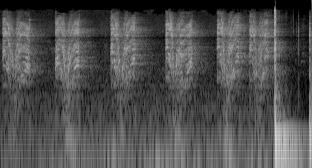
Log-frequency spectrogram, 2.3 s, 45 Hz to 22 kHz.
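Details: Brand-new NS7FX controller on a MacBook Pro 2.0GHz quad-core, scratching: rhythmic scratch sweeps, then two sharp loud pops jumping above the music and the limiter engages; clicking/popping glitch of unknown cause, absent when run on another 2006 MacBook.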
